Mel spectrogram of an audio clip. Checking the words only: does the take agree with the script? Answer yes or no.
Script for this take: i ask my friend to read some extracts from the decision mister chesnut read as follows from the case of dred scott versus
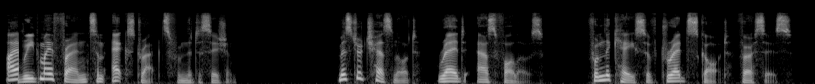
no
